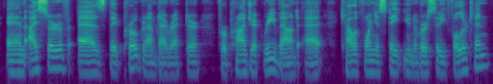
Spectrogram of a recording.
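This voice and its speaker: A middle-aged man from Afghanistan introducing himself on a discussion panel, speaking in a formal, measured way with frequent uhs. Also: low-pitched, a little mellow. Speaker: program director, panelist.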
